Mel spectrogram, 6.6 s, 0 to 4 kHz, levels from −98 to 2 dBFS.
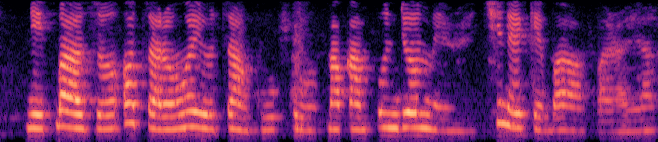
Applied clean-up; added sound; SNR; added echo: none; none; none; none.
